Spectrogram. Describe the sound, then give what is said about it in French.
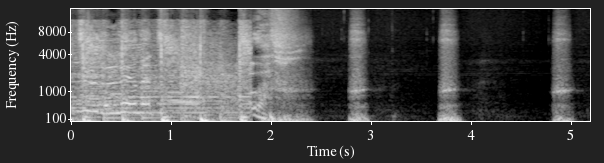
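Someone pants to catch their breath after running. A dense, noisy stretch gives way to three loud, separate breaths spaced about a second apart with silence between them. “faut que je reprenne mon souffle”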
